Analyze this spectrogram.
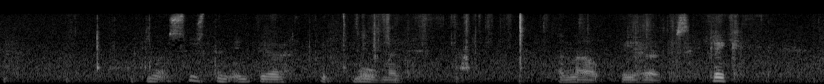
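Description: A hose fitting scrapes and taps as it is screwed into place.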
